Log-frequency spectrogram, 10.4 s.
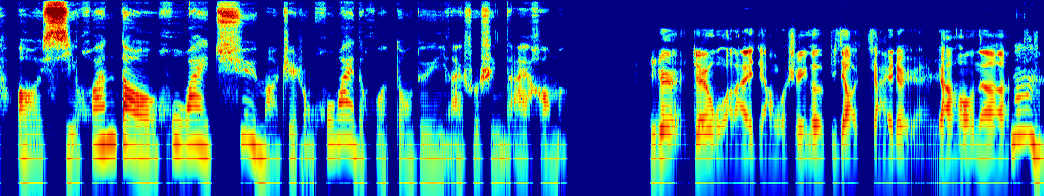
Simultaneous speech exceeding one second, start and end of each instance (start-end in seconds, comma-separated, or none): none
